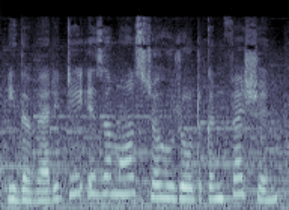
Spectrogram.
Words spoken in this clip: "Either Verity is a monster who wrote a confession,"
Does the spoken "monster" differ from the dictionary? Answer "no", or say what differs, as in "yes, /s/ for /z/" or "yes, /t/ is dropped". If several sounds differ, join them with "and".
yes, /n/ is dropped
